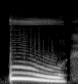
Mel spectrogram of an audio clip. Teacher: For the long ooh sound in food, your lips are very rounded and tense. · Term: long, tense sound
